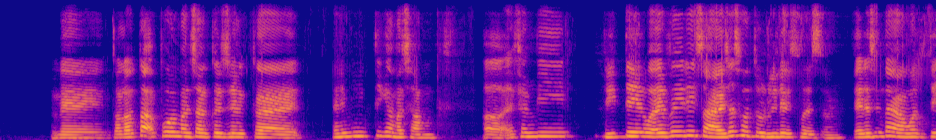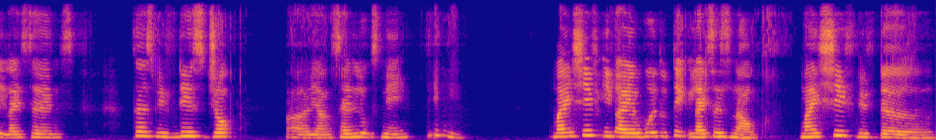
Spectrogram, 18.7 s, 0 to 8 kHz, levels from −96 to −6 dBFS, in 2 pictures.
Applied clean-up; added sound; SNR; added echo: neural mask model DeepFilterNet 3.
